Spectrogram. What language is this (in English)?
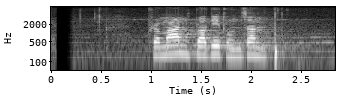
Nepali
